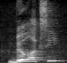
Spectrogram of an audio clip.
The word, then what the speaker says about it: Biloxi: on the coast bill biloxi biloxi okay biloxi is how it sounds when you say it great try clay yeah thanks man thanks biloxi biloxi emphasis is on the bill biloxi bill oxy bill oxy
